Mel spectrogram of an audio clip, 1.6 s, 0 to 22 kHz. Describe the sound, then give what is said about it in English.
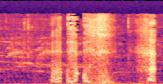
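A person in a baseball dugout barks and makes monkey-like hoots and chatters as the Marauders take a 6-5 lead on a balk, a few short, harsh vocal bursts in quick succession, fairly quiet, with no clear words spoken. “Someone barking and making monkey noises in the dugout as the Marauders take a 6-5 lead.”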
